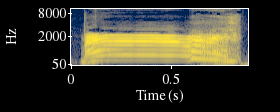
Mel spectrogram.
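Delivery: sudden loud, high bellow; Anthony Hopkins screaming. Acted. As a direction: roar it out as a mock scream. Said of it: "it's just Anthony Hopkins screaming".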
